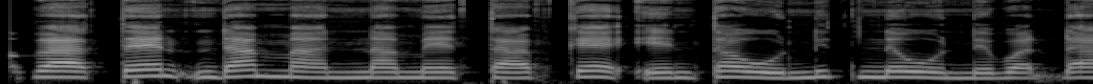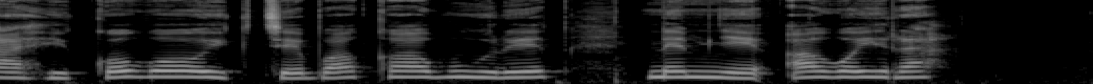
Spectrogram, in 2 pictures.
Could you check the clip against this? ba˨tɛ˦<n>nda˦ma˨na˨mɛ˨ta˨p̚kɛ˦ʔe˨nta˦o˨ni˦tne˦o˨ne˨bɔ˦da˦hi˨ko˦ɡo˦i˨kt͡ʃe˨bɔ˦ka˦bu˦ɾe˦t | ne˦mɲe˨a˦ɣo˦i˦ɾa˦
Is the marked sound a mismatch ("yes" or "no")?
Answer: no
